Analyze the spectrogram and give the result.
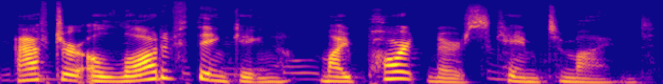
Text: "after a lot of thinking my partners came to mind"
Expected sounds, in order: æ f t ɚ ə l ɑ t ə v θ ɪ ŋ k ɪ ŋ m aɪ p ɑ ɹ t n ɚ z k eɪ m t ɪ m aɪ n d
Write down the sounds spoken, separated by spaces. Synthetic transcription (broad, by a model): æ f t ɚ ə l ɑ t ə v θ ɪ ŋ k ɪ ŋ m aɪ p ɑ ɹ t n ɚ z k eɪ m t ɪ m aɪ n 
